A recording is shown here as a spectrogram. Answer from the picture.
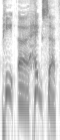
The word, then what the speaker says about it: Pete Hegseth: Pete Hegseth, is that how you pronounce it? – Yes, you're right.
